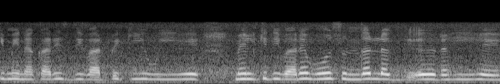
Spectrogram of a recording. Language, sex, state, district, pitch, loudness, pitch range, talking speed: Hindi, female, Rajasthan, Churu, 245 Hz, -15 LUFS, 230-255 Hz, 180 wpm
